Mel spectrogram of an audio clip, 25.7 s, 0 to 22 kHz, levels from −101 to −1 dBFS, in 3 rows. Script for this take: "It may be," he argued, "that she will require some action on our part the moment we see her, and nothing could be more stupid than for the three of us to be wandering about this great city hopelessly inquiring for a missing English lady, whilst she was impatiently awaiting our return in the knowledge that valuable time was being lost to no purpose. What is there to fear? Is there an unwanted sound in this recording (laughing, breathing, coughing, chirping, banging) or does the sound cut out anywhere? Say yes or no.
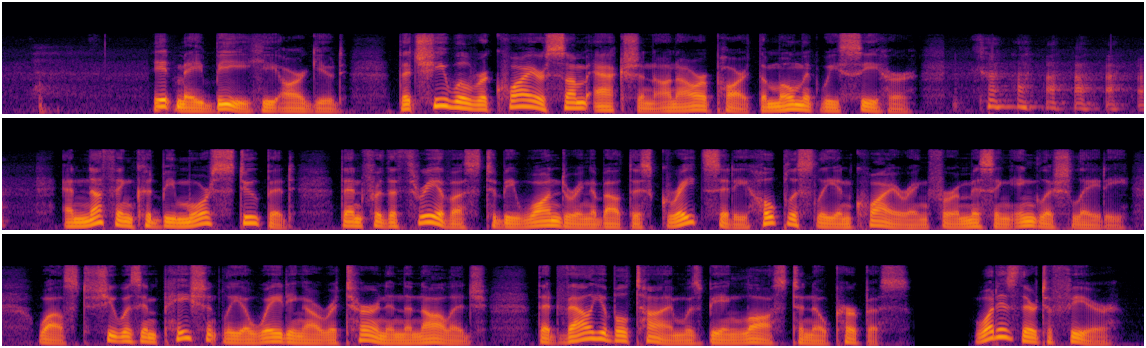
yes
